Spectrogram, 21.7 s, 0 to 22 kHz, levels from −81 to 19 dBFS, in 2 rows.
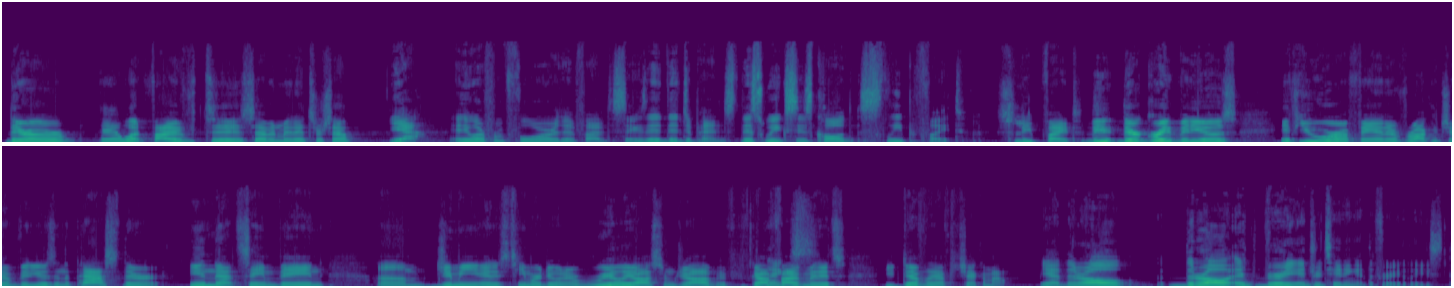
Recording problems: none

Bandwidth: 15.5 kHz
